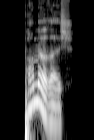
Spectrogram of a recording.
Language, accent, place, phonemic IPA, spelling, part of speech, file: German, Germany, Berlin, /pɔmərɪʃ/, pommerisch, adjective, De-pommerisch.ogg
- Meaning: of Pommern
